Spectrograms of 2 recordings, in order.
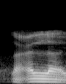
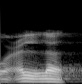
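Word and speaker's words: لعلّ: Yang pertama itsbat, yaitu dengan menetapkan lam yang awal, la'alla yang masyhur seperti itu. Wal hadfu dengan menghilangkan lam, yaitu alla.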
